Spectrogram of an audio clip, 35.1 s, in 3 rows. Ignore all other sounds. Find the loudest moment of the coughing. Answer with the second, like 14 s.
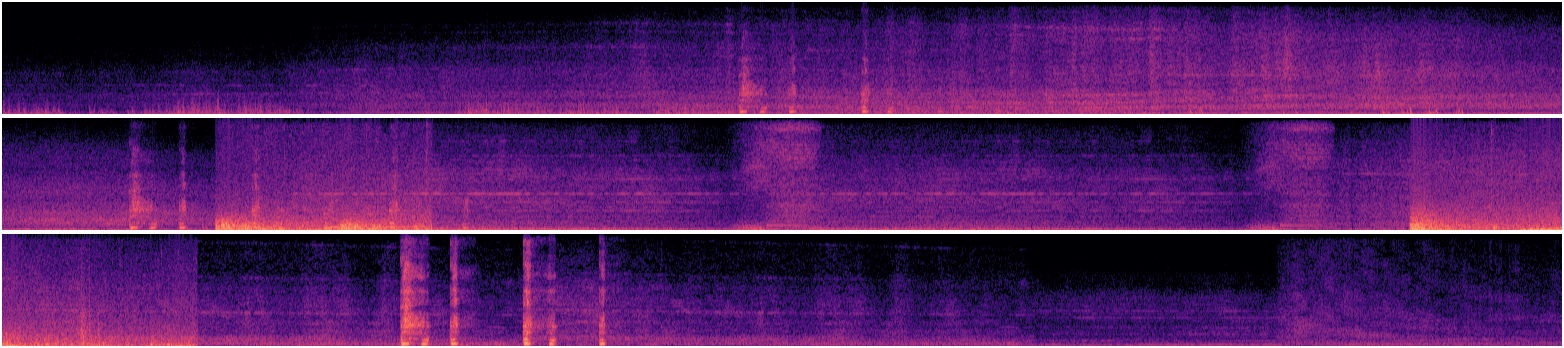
27 s.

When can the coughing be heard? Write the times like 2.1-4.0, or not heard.
5.5-7.0, 12.7-15.2, 26.4-27.9.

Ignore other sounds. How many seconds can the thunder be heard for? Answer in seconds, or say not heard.
4 s.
